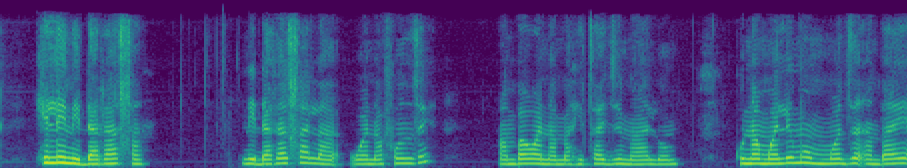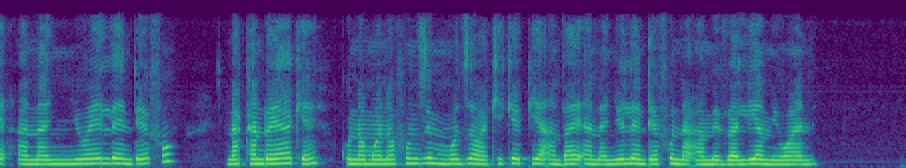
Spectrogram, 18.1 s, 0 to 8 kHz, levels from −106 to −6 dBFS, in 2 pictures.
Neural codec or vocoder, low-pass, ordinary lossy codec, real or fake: none; 7.2 kHz; AAC, 48 kbps; real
